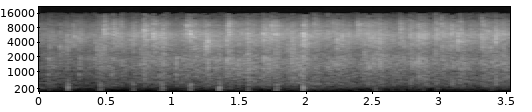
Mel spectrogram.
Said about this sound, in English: Can we just take a moment actually do a round of applause just for the moms?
